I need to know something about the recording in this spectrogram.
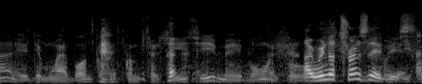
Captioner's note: laughing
